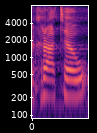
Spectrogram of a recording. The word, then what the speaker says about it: Crato: I have to say that your Portuguese pronunciation of my name is impeccable.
